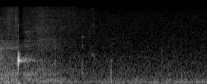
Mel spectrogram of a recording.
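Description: Quiet room tone, with one short tap just after the start and a fainter tick about a second in.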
